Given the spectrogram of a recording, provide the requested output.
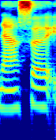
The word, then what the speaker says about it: NASA: I don't know, and I don't think anyone knows why NACA is pronounced with the letters and NASA is pronounced as a word.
